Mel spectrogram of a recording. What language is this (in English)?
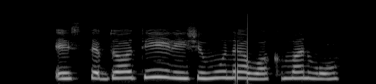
Pashto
